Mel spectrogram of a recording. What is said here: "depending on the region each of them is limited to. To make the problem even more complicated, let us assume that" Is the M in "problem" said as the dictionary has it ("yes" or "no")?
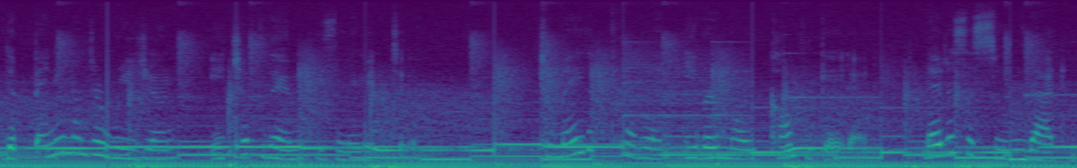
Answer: no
